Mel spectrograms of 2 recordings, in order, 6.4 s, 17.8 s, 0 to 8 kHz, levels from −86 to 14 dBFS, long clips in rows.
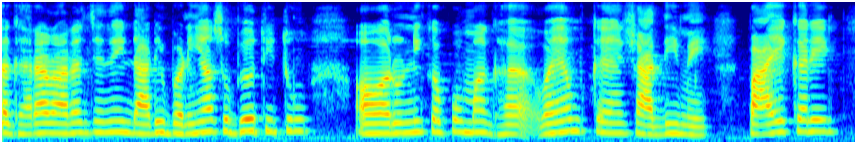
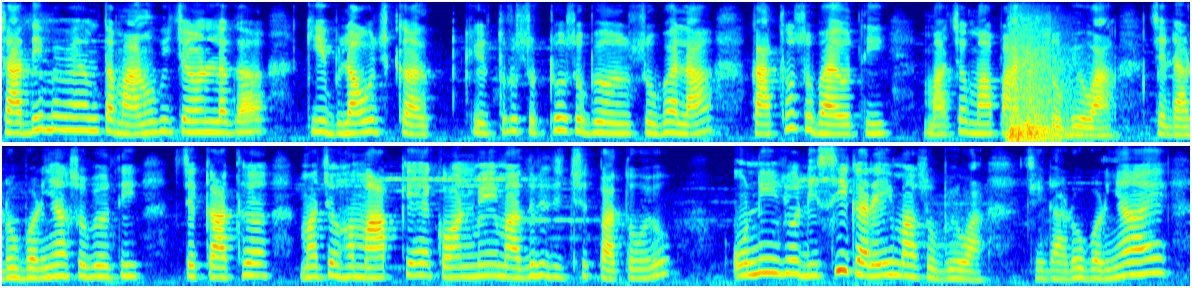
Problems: constant background noise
